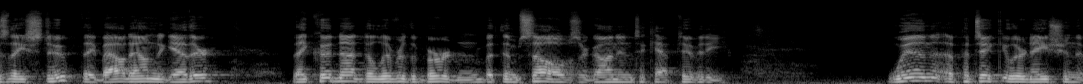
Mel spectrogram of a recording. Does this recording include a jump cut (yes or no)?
no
